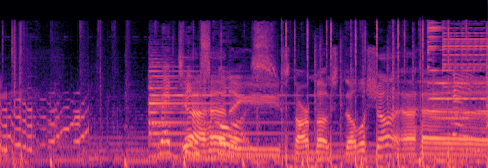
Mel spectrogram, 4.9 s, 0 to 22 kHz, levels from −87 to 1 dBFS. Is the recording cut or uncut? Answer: cut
